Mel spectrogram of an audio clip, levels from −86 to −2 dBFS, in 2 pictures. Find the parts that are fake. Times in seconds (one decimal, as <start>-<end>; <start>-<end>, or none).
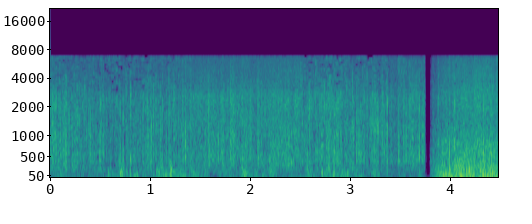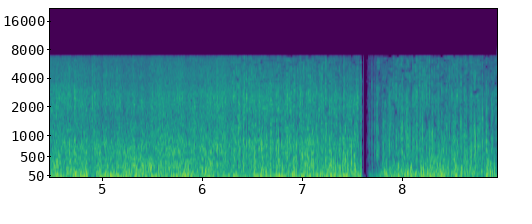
1.3-2.5; 3.4-6.3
